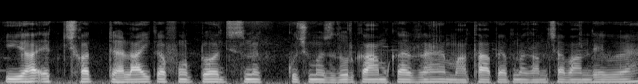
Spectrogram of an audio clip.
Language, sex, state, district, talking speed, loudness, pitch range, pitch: Hindi, male, Bihar, West Champaran, 190 wpm, -19 LUFS, 110-120 Hz, 115 Hz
